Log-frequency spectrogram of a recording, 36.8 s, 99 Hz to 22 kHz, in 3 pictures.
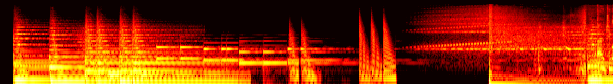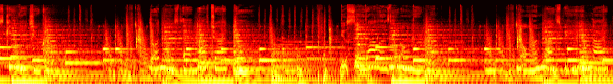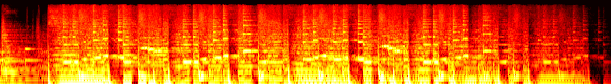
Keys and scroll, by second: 8.5 Up, 9.1 Up, 9.6 Up, 9.9-13.0 typing, 19.6 ctrl+alt+shift+e.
